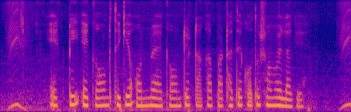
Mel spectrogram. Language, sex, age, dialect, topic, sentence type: Bengali, female, 18-24, Western, banking, question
